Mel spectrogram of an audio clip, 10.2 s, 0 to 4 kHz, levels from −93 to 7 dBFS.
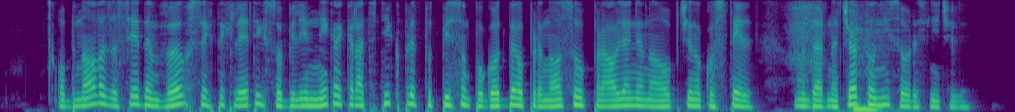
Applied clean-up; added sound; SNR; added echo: classical method log-MMSE.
